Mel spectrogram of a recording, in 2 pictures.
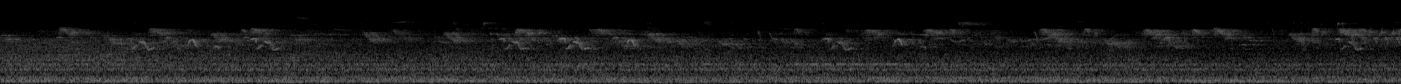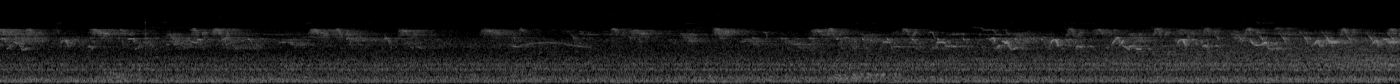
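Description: Small birds chirping over and over, short high calls repeating every second or so and growing a little louder near the end, over a steady outdoor background hiss.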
